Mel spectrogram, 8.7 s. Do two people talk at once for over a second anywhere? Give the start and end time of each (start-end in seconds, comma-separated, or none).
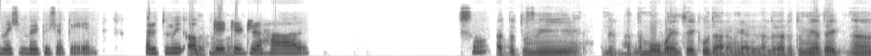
none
